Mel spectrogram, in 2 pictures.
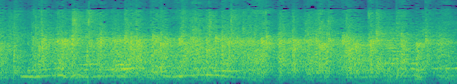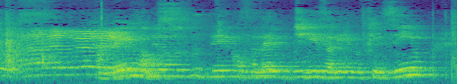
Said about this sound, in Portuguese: Eu agradeço a oportunidade e as palmas que adorem ao Senhor.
